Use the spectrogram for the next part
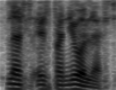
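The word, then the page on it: españolas: Spanish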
